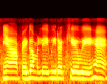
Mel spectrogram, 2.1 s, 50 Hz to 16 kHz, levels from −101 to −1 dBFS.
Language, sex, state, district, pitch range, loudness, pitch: Hindi, female, Haryana, Jhajjar, 240-250 Hz, -12 LUFS, 245 Hz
